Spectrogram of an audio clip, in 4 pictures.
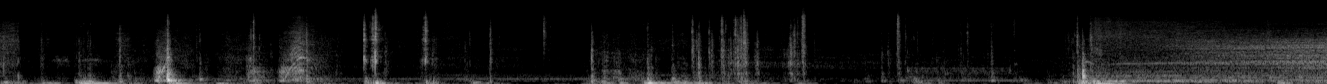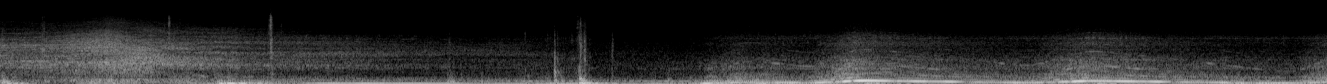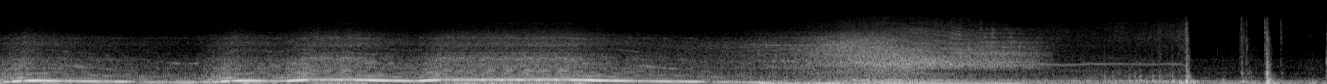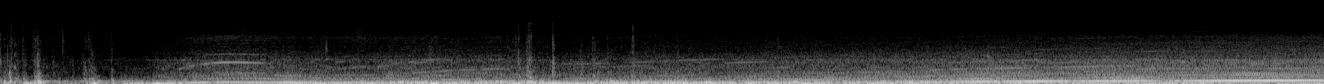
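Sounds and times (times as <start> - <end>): car engine idling and revving: 8.6 - 53.0.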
